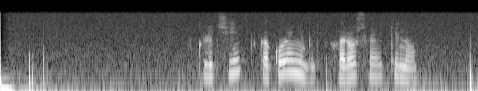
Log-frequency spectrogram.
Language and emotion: Russian, neutral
